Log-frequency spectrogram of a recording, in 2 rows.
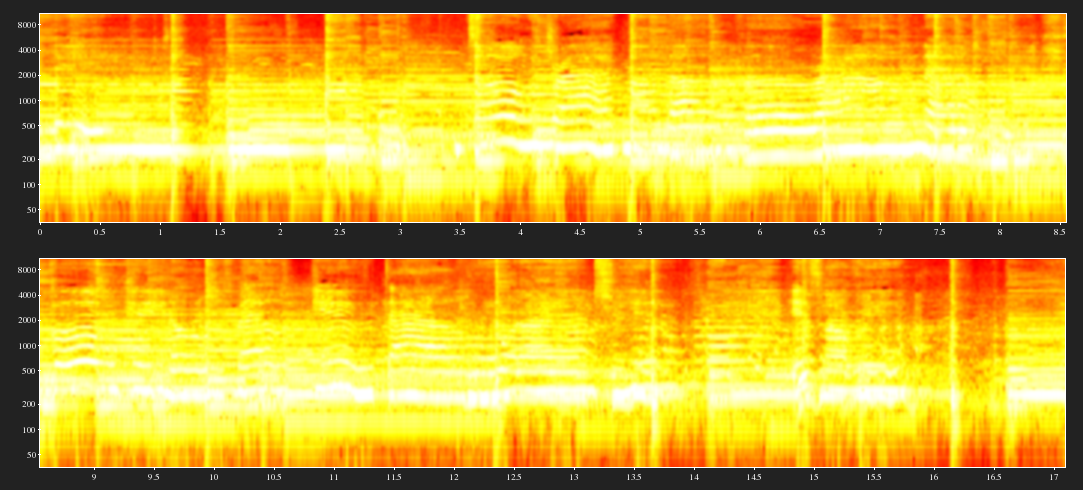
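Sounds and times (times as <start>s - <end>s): person singing: 0.0s - 1.4s, 3.4s - 16.1s
acoustic guitar strumming: 0.0s - 17.0s.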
